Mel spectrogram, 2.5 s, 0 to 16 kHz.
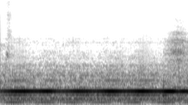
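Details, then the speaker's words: Victron MultiPlus-II 48V 5kVA 120V inverters carrying just under 5 kW (water heater plus house): steady, clean mid-pitched hum with a faint airy fan rush. The inverters seem louder with the fan running lightly than at full fan. Normal hum under load. "it's actually funny so these inverters actually seem to get louder when the fan is running lightly when the fan opens up it gets quieter"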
